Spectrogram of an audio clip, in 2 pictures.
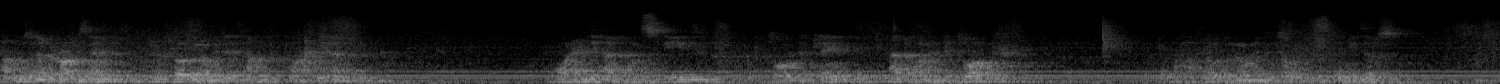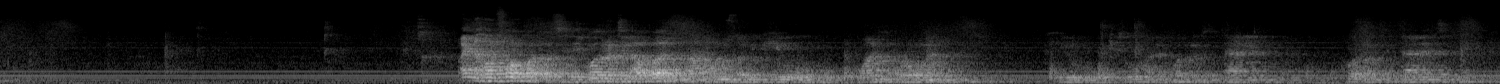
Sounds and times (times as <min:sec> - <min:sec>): Speech: 0:00.0 - 0:03.8, 0:05.5 - 0:10.4, 0:11.6 - 0:14.1, 0:19.6 - 0:24.9, 0:25.5 - 0:30.0.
